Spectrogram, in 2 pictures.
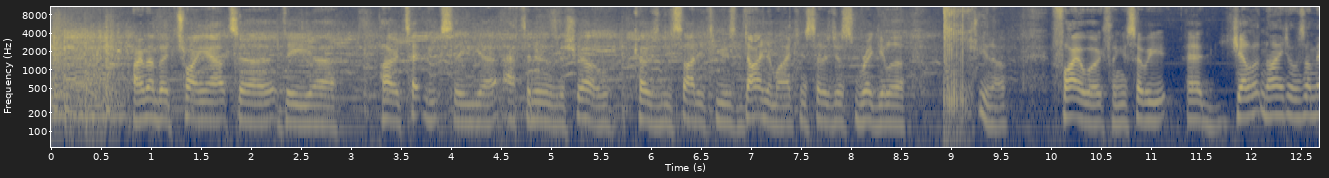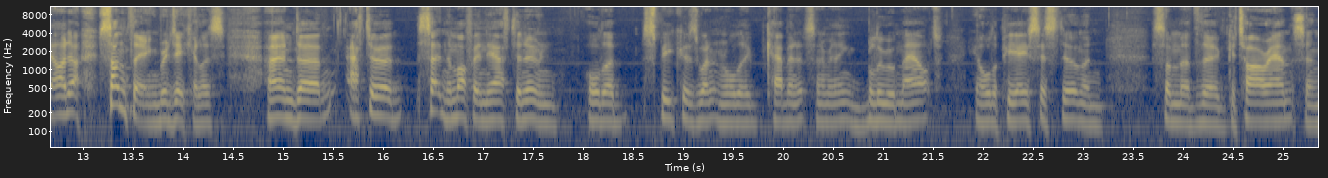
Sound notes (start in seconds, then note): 8.9 explosion sound effects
